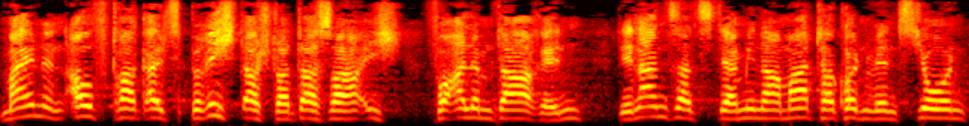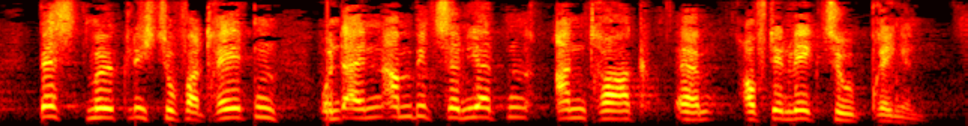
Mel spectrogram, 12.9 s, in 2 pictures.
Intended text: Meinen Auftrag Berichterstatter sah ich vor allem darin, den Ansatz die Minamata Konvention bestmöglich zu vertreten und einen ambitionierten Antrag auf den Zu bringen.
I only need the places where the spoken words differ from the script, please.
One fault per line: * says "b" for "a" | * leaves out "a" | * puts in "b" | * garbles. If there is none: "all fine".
* puts in "als"
* says "der" for "die"
* puts in "Weg"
